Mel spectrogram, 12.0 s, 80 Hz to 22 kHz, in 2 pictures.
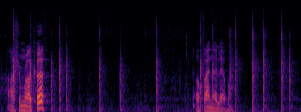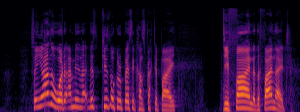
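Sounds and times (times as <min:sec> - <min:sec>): chalk tapping on blackboard: 0:00.0 - 0:06.4
chalk scratching: 0:00.0 - 0:06.7
man speaking: 0:03.8 - 0:04.7, 0:06.6 - 0:09.6, 0:10.4 - 0:11.9.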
